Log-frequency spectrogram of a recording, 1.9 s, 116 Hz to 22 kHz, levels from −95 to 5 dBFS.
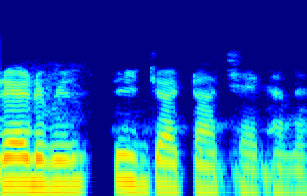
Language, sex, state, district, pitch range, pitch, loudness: Bengali, male, West Bengal, Jhargram, 125-165 Hz, 150 Hz, -33 LUFS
